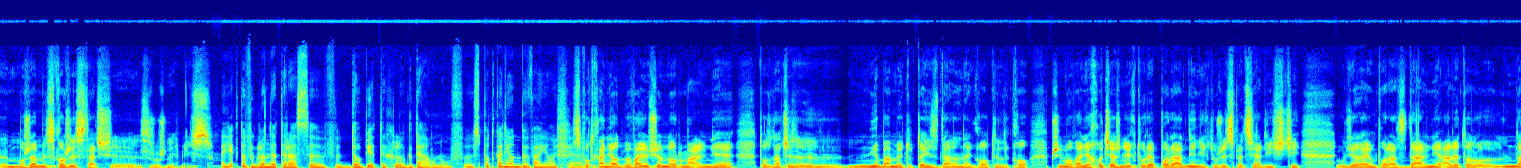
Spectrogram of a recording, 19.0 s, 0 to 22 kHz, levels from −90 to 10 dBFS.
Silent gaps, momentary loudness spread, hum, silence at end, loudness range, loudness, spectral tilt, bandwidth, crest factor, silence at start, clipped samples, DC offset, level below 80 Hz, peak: none; 8 LU; none; 0 s; 2 LU; -17 LUFS; -5.5 dB/octave; over 20 kHz; 16 dB; 0 s; under 0.1%; under 0.1%; -50 dBFS; 0 dBFS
